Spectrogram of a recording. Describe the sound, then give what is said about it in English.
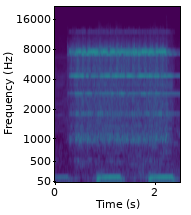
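A mobile phone rings on a bedside table with a continuous high electronic tone, while a low vibrating buzz pulses beneath it in repeated bursts, then the ring stops. “He puts his head under the pillow to shut out the outside noise when his mobile rings on the bedside table.”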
